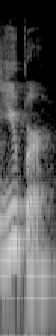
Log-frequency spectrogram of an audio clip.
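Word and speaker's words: Yooper: the toilet I can't is pronounced yuper yuper is that is is that like upper peninsula where did I why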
